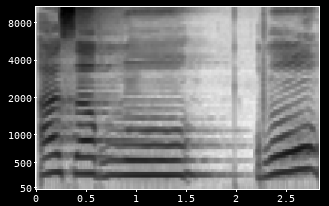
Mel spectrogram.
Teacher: huruf ro dibunyikan secara tafkhim karena berharakat damah maka ro dibunyikan dengan tebal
